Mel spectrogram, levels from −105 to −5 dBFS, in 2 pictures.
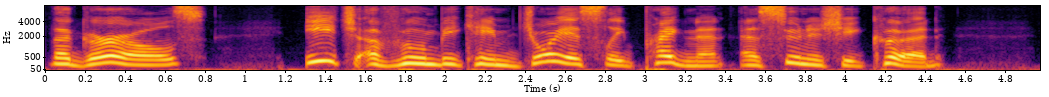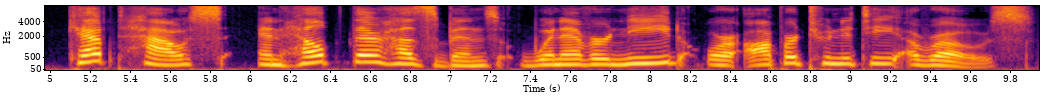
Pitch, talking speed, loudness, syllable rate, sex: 205 Hz, 135 wpm, -19 LUFS, 4.6 syllables/s, female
